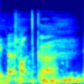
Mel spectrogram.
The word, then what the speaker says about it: chotki: it's spelled C-H-O-T-K-I. Chotka. It's kind of pronounced kind of funny.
